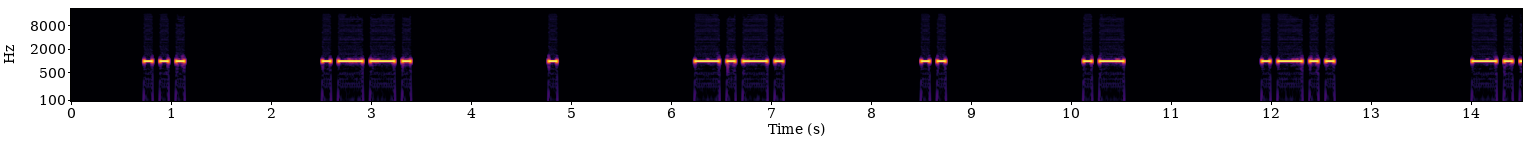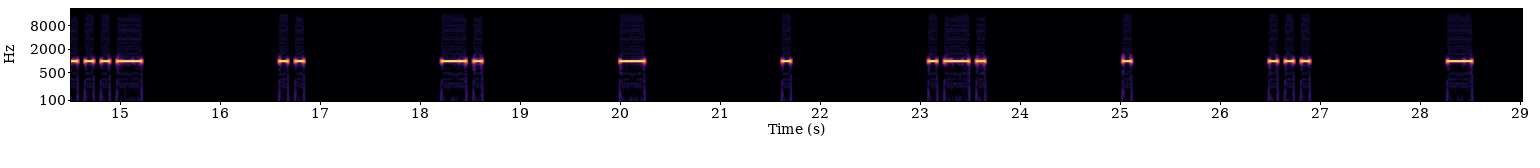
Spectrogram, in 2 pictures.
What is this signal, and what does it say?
Morse code, heard as a keyed tone, about 15 wpm, spaced as for 5 wpm, 1000 Hz. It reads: SPECIAL-INTEREST
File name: qotdfiles / 5wpm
